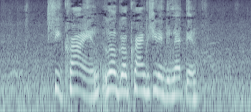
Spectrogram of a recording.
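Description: A woman cries out loudly in a high, upset voice.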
